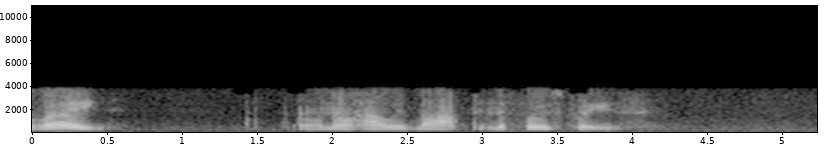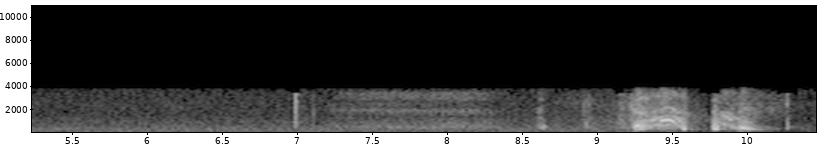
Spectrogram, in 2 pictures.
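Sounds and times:
speech: 0.1 - 0.6, 1.8 - 4.1
person coughing: 8.6 - 10.3.

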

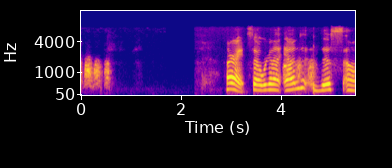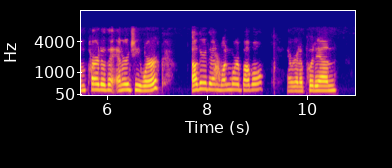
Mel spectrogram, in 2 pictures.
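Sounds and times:
dog barking at night: 0.0 - 0.6, 4.1 - 4.7
speech: 2.9 - 10.7.

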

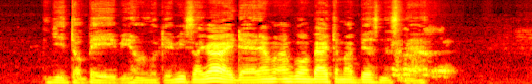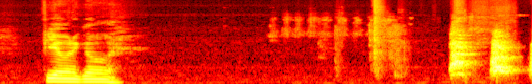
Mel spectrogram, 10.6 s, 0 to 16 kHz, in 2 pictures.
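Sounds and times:
speech: 0.5 - 4.4, 5.8 - 6.6
dog barking: 9.8 - 10.6.

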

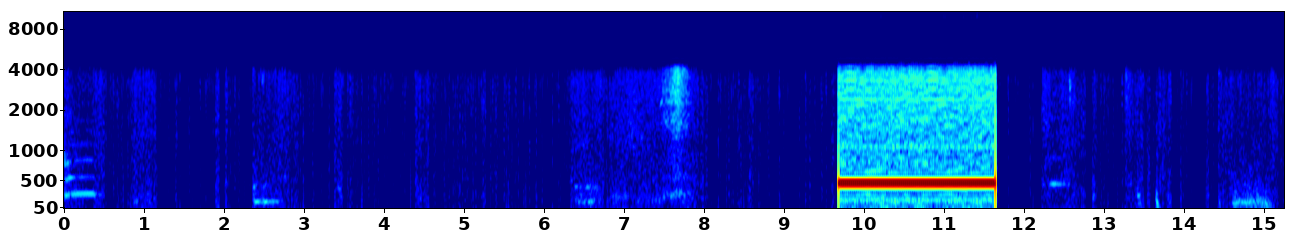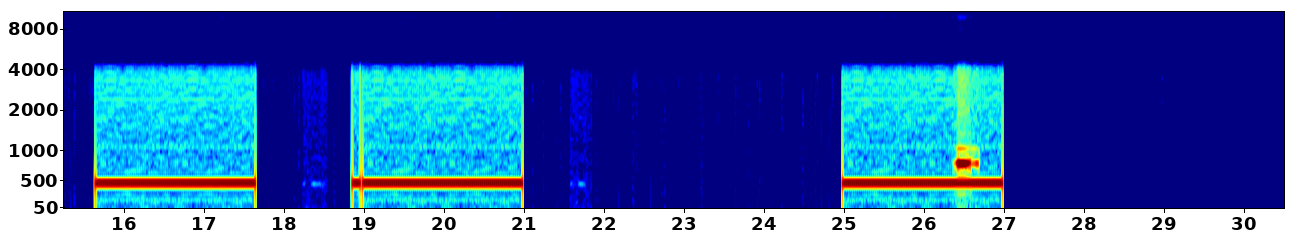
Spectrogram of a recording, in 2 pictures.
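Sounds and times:
telephone ringback tone on an outgoing call: 9.7 - 11.7, 15.6 - 17.6, 19.0 - 21.0, 25.0 - 27.0.

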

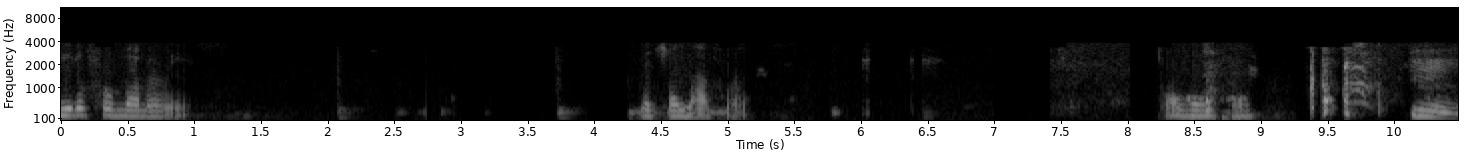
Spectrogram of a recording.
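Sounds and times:
speech: 0.0 - 1.1, 3.7 - 5.3, 8.2 - 10.4
person coughing: 8.6 - 10.4.

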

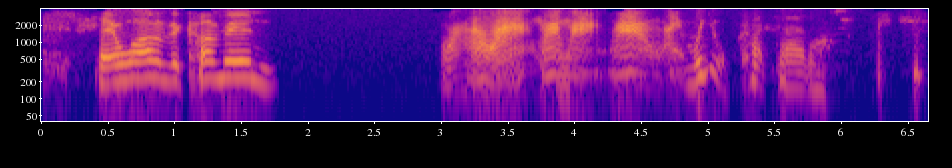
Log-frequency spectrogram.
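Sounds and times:
speech: 0.4 - 1.8, 3.0 - 6.0
raspy buzzing cartoon duck voice quacking: 3.0 - 5.0.

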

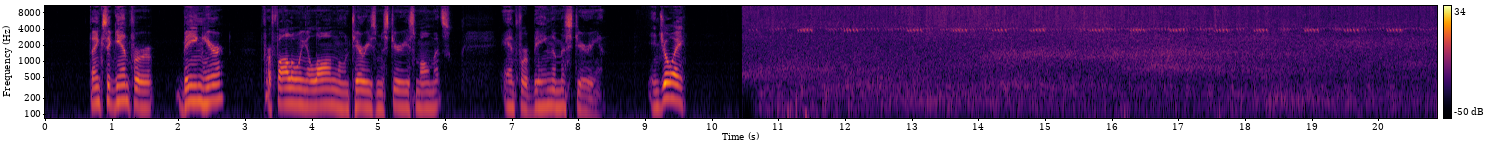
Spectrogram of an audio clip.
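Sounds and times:
speech: 0.7 - 6.2, 6.8 - 8.4, 9.0 - 9.7
crickets and other insects in a forest at night: 10.5 - 20.8.

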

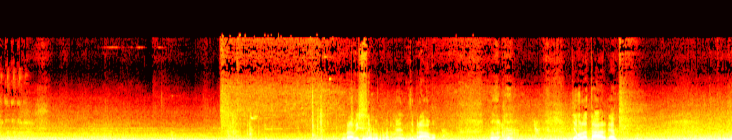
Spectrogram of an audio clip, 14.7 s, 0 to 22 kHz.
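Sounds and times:
city bus engine rumbling: 0.0 - 14.6
bright hissing burst of pneumatic sliding doors: 4.4 - 6.7
speech: 6.8 - 9.0, 9.8 - 10.4, 11.4 - 12.6.

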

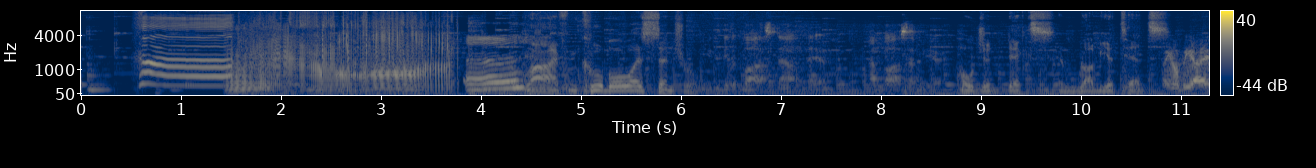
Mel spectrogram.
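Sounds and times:
farts: 1.5 - 4.0
speech: 3.8 - 11.2.

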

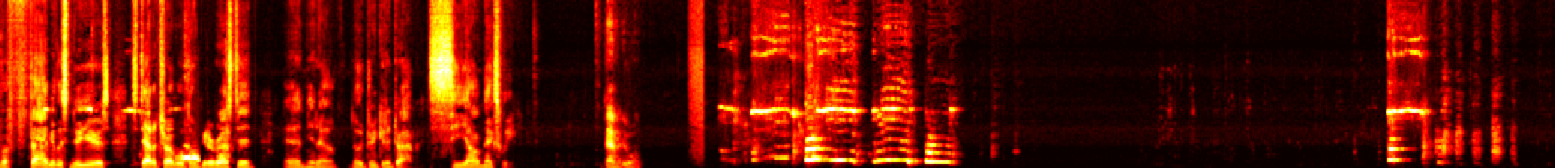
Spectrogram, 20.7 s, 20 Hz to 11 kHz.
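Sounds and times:
speech: 0.0 - 6.9, 8.0 - 8.6
puppy howling and whining along to music: 10.2 - 12.8, 18.5 - 19.3.

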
